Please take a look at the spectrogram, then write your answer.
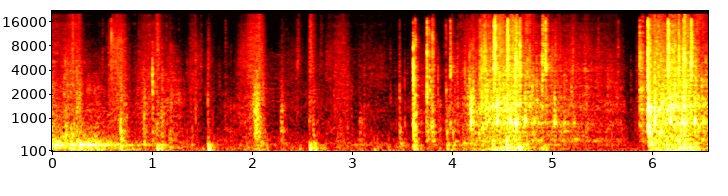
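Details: Leaf blower: repeated pull-cord rasps in uneven bursts, each fading without the engine catching; cranks but won't start, cause suspected, not confirmed.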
